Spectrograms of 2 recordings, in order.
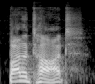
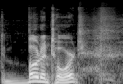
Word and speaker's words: Botetourt: critique back is that pata tot is not pronounced Botetourt as I pronounced it but but etat he says like an American slang of the French pronunciation which is where the name came from I had trouble with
